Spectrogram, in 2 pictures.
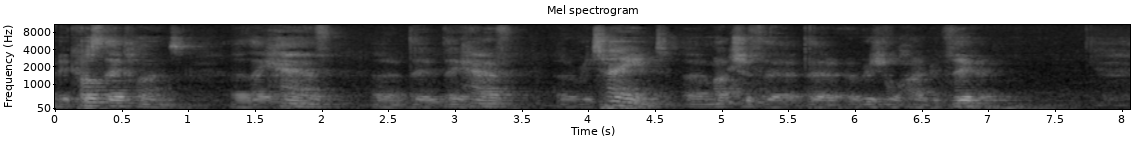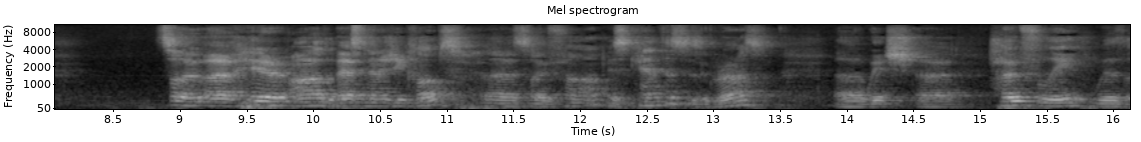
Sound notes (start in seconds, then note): none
